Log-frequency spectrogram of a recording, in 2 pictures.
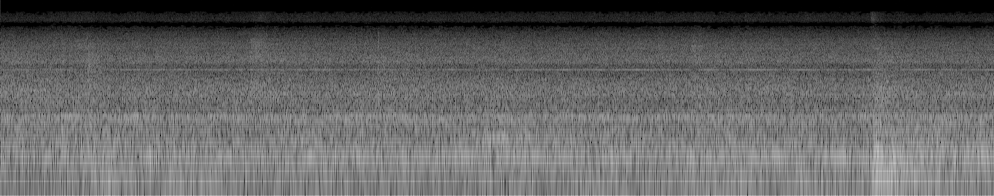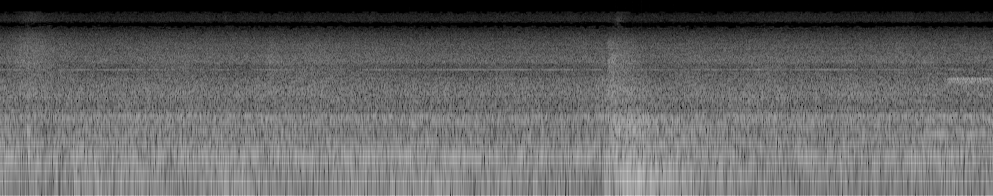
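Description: A large echoing ice rink hums with a steady low drone.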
